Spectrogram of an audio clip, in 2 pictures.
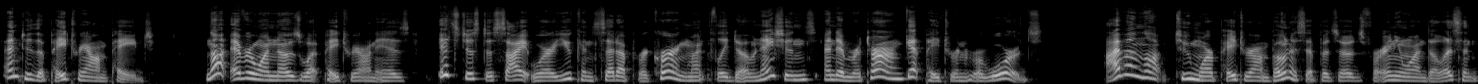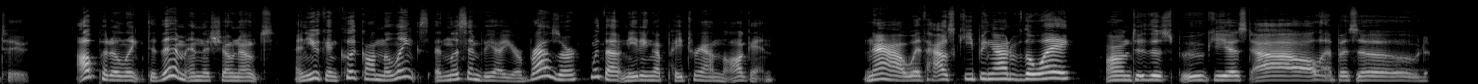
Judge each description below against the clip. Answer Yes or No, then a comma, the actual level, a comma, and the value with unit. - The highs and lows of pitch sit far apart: Yes, wide, 5.7 semitones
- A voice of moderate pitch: No, high, 200 Hz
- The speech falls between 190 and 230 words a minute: No, average, 165 wpm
